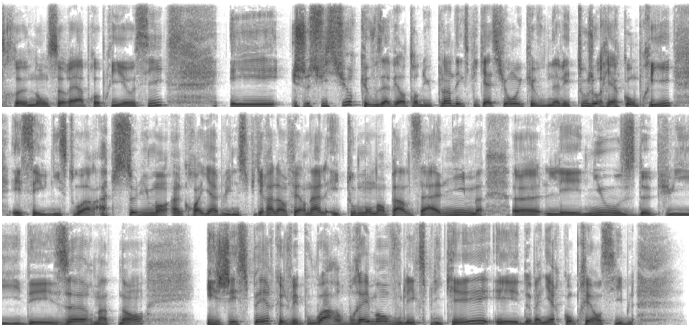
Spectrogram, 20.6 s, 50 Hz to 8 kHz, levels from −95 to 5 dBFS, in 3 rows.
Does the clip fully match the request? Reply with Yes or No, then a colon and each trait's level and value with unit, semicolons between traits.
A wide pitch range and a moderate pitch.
No: wide, 7.3 semitones; low, 125 Hz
